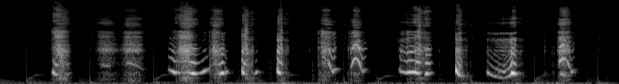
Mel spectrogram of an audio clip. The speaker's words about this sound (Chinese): 终于大声的哭了起来。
